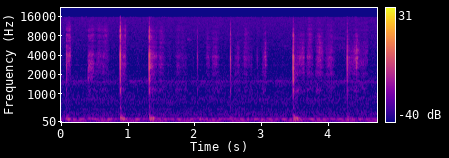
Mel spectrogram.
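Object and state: Paperback book cover scratched with a nail.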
